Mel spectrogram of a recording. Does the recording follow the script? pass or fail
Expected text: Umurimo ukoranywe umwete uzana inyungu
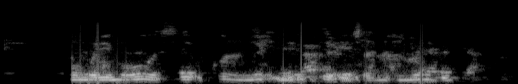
fail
